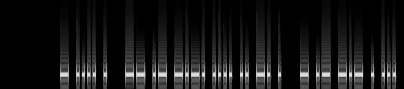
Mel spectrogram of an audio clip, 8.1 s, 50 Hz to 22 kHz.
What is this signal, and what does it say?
Morse code, heard as a keyed tone, about 22 wpm, 700 Hz. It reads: THE MACHINE TAKES
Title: Sentences from Top 1000 Words - Review Part 6 - 22wpm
